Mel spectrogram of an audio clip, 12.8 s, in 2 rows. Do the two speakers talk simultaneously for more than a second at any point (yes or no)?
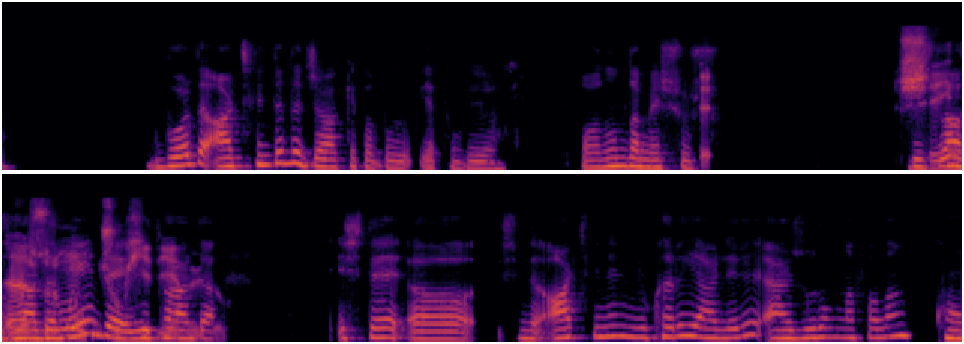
yes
